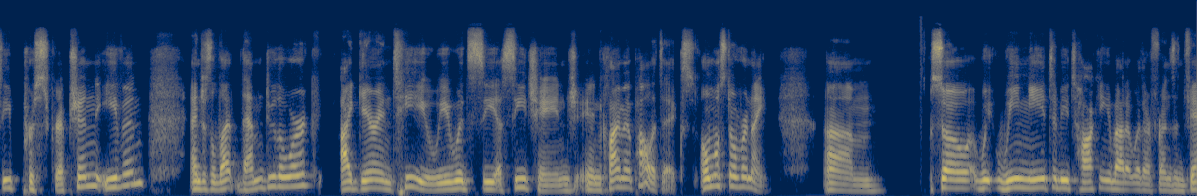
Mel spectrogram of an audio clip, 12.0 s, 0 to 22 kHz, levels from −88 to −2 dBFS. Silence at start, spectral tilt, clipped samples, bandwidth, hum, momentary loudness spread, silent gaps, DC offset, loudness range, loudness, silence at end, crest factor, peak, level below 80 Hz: 0 s; -4 dB/octave; under 0.1%; 12.5 kHz; none; 10 LU; none; under 0.1%; 3 LU; -28 LUFS; 0 s; 18 dB; -10 dBFS; -64 dBFS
